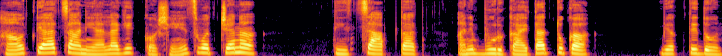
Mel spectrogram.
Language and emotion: Goan Konkani, fearful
